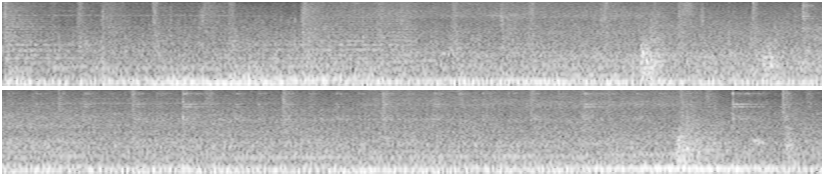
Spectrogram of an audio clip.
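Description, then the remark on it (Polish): A heavy truck engine rumbles as it drives up, a steady, loud, low drone lasting throughout, broken by a few brief clanks or hisses. No one speaks. “Ciężarówko, zacznijmy z prawej strony. Tak będzie łatwiej, dobrze? Okej, już podjeżdżam.”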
